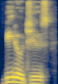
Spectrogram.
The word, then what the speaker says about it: Beetlejuice: I mean he plays beeto juice which I don't really understand how you pronounce p beeto juice with the way it's spelled it's more like Beetle well ale like Alex's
